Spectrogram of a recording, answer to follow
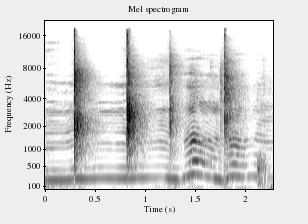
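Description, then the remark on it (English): Five sharp hand claps land at an even, steady pace, each one loud, while a voice holds a continuous sung note underneath them; the dials of a safe are turned in between the claps. “In between claps, you randomly turn the dials of the safe.”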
